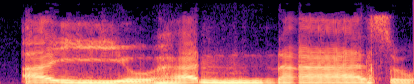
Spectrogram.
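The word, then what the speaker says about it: أيها الناس: Ini kita bertemu dengan huruf nun tasdid. Nun tasdid itu hukumnya adalah ghunah. Yang dimaksud adalah guna adalah selain ee suara masuk hidung gitu kan ya, juga bermakna menahan nun tasdid itu pengucapan n itu lebih lama.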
